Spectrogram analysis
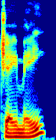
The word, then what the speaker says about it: Haimey: Ted and I love that Magdalena calls Haimey Jamie. It's pronounced Jamie, I say.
